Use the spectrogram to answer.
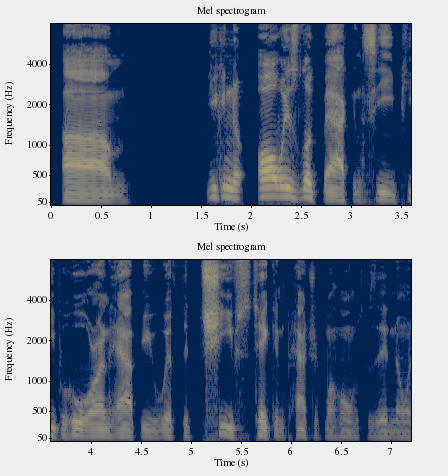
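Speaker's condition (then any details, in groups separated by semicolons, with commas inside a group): No condition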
